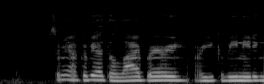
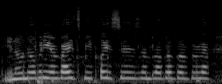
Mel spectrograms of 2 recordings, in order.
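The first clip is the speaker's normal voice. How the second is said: higher, mock-whiny child complaining; whiny kid voice; 7 semitones higher, 4 dB quieter than usual. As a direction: whine it like a left-out kid. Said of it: "they could be talking about".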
